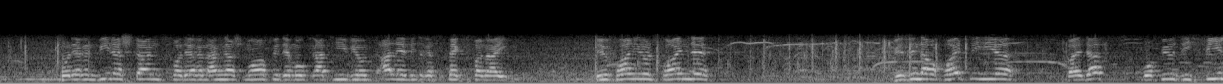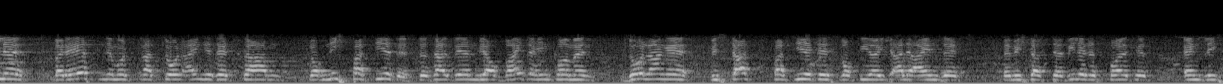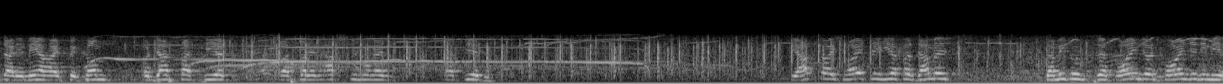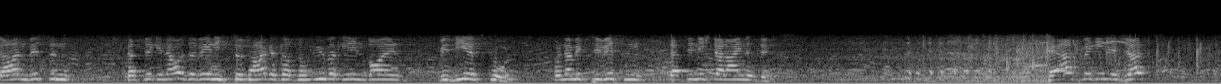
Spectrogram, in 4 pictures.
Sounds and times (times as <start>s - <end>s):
Narration, monologue: 0.5s - 7.3s, 8.9s - 29.4s, 32.4s - 44.6s, 47.1s - 48.3s
Male speech, man speaking: 0.6s - 5.1s, 6.0s - 7.2s, 8.9s - 29.4s, 32.4s - 34.0s, 34.9s - 37.4s, 38.0s - 44.5s, 47.2s - 48.2s.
